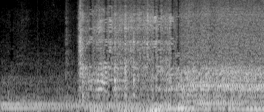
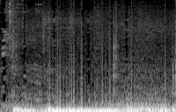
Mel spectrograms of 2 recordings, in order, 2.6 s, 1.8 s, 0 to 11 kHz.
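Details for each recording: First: 2000 Mitsubishi Magna TJ 3.5 L, after fixing an ignition fault (cylinder 3 dead, faulty plug lead replaced, inlet manifold refitted): fires straight up into a smooth, even, snug idle with clean blips and no miss. Normal start and idle. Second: Mitsubishi TJ Magna with an ignition fault and no stored trouble codes, idling before a cylinder balance test: deep, lumpy idle with an uneven beat and occasional stumble; one cylinder is missing, running rough.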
